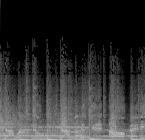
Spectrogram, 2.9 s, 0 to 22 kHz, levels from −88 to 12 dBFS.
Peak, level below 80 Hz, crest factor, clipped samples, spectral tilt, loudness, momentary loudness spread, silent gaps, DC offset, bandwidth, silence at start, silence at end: -4 dBFS; -22 dBFS; 12 dB; under 0.1%; -5.5 dB/octave; -18 LUFS; 2 LU; none; under 0.1%; 12 kHz; 0 s; 0 s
